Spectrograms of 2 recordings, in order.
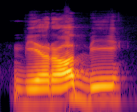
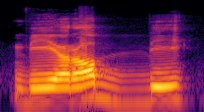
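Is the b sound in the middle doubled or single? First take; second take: single; doubled. First: The middle b sound is short and single. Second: The middle b sound is held and doubled. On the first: The speaker calls it wrong. "Не говорите так" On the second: The speaker calls it right. "Правильно так"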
